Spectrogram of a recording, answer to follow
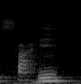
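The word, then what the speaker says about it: Sarrus: Dessa forma, para calcular esse determinante, a gente precisa utilizar a regra de Sarri, né, que vai se escrever sarros, se escreve sarros, mas a gente lê Sarri, ok?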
